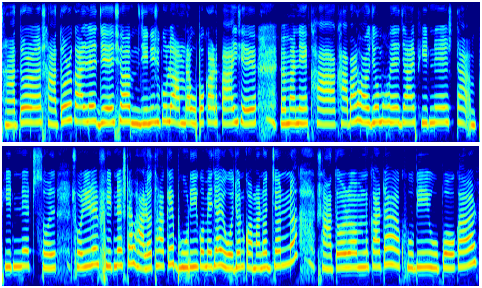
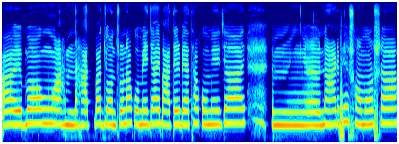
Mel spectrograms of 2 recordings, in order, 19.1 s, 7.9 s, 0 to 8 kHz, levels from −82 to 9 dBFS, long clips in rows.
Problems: none marked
